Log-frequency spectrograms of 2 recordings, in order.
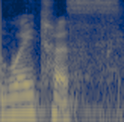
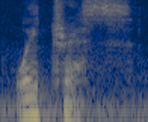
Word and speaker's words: waiters: Are the waiters... No, waiters. Waiters. Claro, la forma en que dices el plural me suena a camarera. Waitress. Do you understand? Yeah.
